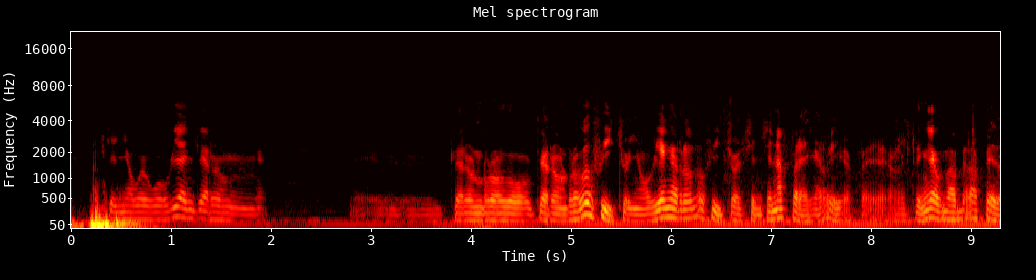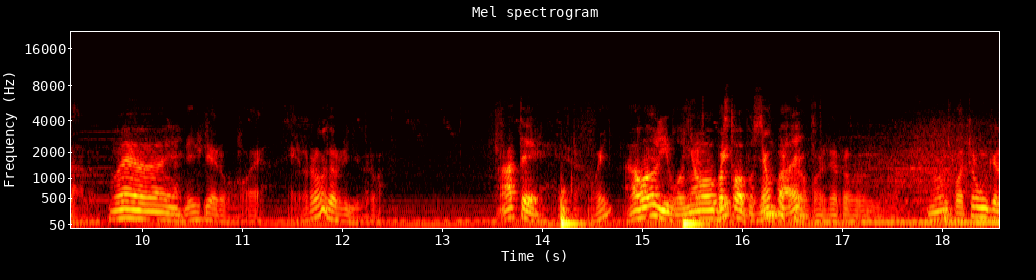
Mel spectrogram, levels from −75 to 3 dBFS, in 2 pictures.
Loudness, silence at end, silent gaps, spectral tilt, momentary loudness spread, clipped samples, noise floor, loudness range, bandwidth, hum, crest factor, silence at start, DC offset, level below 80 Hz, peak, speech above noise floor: -27 LUFS; 0 s; none; -9 dB/octave; 21 LU; under 0.1%; -57 dBFS; 16 LU; 6.4 kHz; 50 Hz at -45 dBFS; 22 dB; 0 s; under 0.1%; -30 dBFS; -4 dBFS; 31 dB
